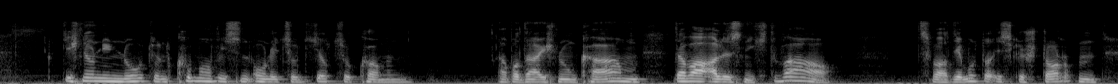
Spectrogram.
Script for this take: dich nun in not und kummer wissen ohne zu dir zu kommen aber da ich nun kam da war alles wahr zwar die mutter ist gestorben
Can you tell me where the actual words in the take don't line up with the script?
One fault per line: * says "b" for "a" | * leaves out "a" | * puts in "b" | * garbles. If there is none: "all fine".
* puts in "nicht"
